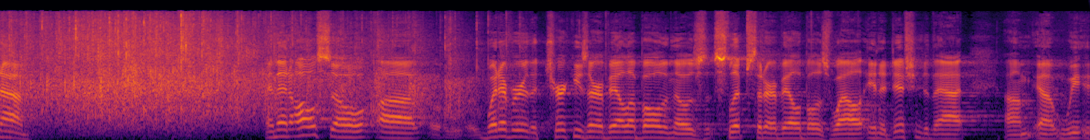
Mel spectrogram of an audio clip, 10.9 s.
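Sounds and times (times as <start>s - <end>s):
speech: 0.0s - 0.4s, 2.6s - 10.8s
church congregation clapping hands for the Lord: 0.0s - 5.4s.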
